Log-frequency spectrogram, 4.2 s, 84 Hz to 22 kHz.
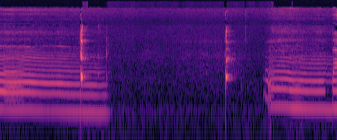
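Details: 3-week-old baby girl with hiccups that recur every time she drinks milk: sustained vocal sounds interrupted by sharp hiccups about two seconds apart; ordinary infant hiccups.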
